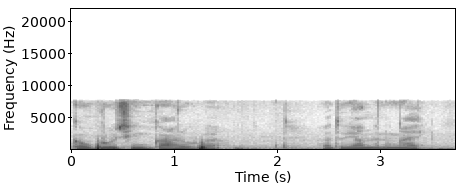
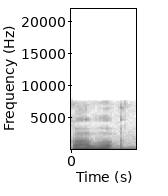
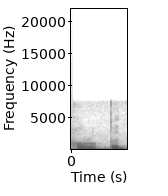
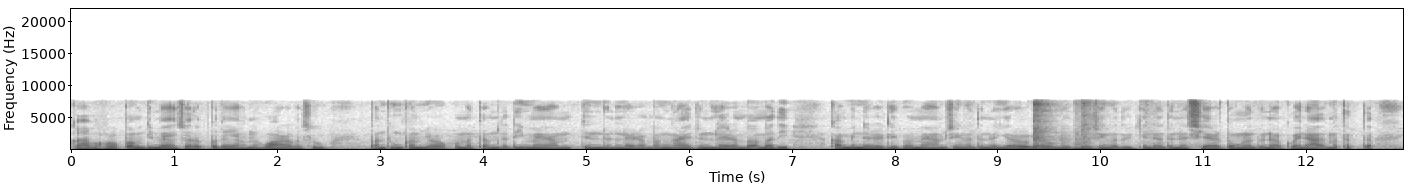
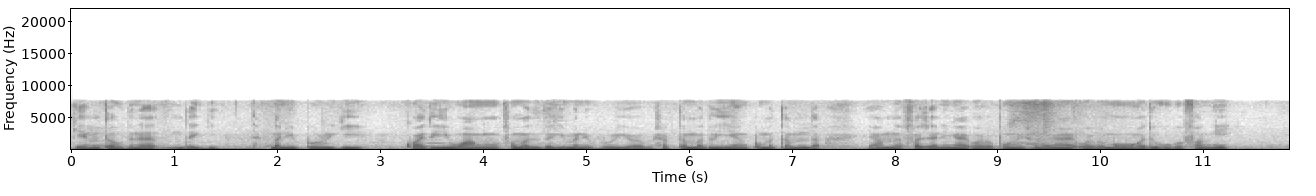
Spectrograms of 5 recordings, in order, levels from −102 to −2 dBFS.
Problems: background sounds at intervals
